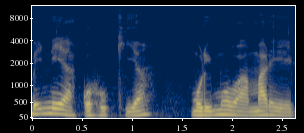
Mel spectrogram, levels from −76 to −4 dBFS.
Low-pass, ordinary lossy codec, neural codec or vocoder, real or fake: 10.8 kHz; none; none; real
